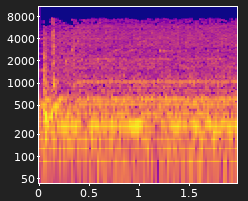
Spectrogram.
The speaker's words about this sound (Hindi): यह आवाज प्रिंटर के पास से आ रही थी पल्लवी जब प्रिंटर के पास गई तो उसने देखा प्रिंटर से ब्लैंक प्रिंट्स निकल रहे थे चंद्रशेखर के अंदर घुसते ही प्रिंटर अचानक बीच में रुक गया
